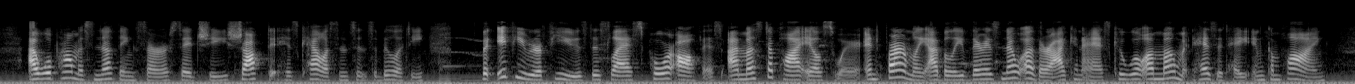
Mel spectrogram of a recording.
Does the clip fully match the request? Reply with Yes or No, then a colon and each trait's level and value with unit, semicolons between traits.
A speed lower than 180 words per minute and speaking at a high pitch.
No: average, 185 wpm; high, 200 Hz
